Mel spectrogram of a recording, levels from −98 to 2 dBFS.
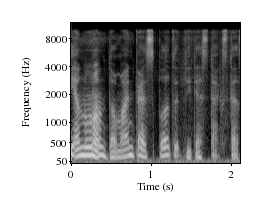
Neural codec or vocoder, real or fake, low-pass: autoencoder, 22.05 kHz, a latent of 192 numbers a frame, VITS, trained on many speakers; fake; 9.9 kHz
